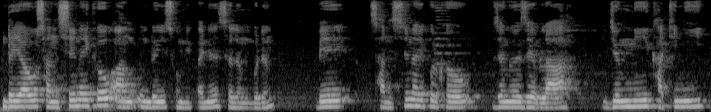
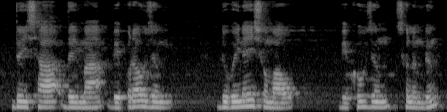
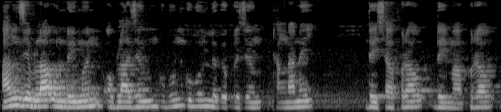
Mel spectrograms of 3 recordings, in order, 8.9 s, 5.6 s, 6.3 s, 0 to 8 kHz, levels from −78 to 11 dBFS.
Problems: constant background noise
